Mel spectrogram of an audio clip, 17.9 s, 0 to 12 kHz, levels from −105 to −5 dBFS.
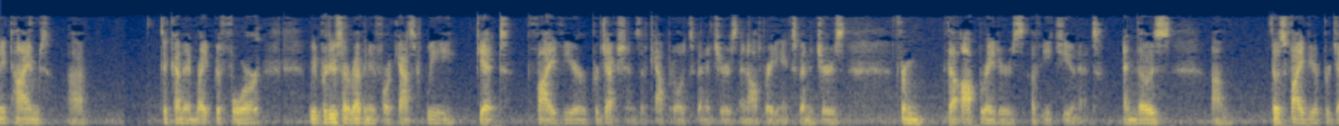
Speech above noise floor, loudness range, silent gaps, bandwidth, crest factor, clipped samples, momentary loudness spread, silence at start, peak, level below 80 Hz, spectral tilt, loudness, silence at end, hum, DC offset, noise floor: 28 dB; 5 LU; none; 8.2 kHz; 24 dB; under 0.1%; 14 LU; 0 s; -2 dBFS; -54 dBFS; -4 dB/octave; -25 LUFS; 0 s; none; under 0.1%; -53 dBFS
